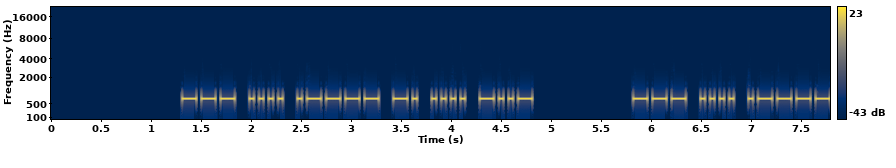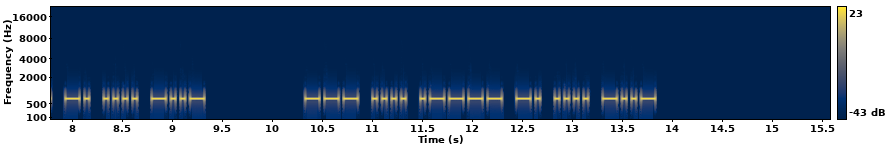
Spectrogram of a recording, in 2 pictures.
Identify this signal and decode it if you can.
Morse code, heard as a keyed tone, about 25 wpm, 700 Hz. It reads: OH1NHX OH1NHX OH1NHX
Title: DXCC-100 Call Signs - 6 Characters - Repeated 3x - 25wpm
